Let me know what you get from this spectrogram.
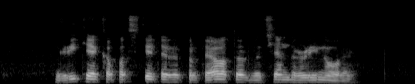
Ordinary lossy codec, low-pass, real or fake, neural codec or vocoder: Opus, 32 kbps; 9.9 kHz; fake; vocoder, 22.05 kHz, 80 mel bands, WaveNeXt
